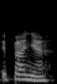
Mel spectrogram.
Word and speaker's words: España: Yeah, España. They don't really pronounce their S's.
